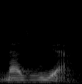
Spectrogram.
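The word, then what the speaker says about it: מזריע: Remember, that's a furtive pathak, so you pronounce it before the I, Masria.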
